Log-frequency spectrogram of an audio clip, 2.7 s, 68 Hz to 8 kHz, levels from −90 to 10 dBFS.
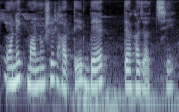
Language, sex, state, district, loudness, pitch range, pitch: Bengali, female, West Bengal, Alipurduar, -15 LUFS, 190-235 Hz, 210 Hz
